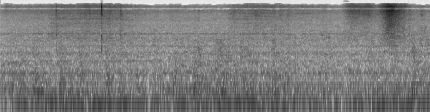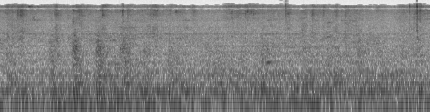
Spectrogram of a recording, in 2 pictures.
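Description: Steady low rumble of the White Pass & Yukon Route excursion train running along the track, heard from aboard. A brief hiss comes a little under halfway through.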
